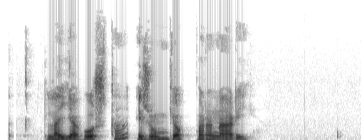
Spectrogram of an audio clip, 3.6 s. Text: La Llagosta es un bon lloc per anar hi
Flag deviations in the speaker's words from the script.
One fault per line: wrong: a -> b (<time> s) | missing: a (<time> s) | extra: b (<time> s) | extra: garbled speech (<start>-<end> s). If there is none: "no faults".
missing: bon (1.7 s)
